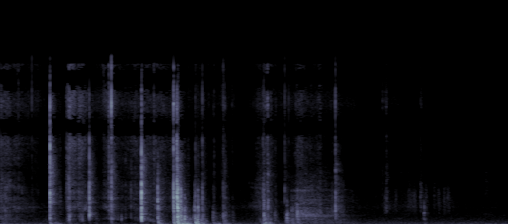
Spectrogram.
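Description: Clear photopolymer stamps being peeled off and handled on their plastic carrier sheet: irregular clicks, taps and crinkles of thin plastic, with a heavier knock about two seconds in and another about three seconds in, then a short rustle.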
